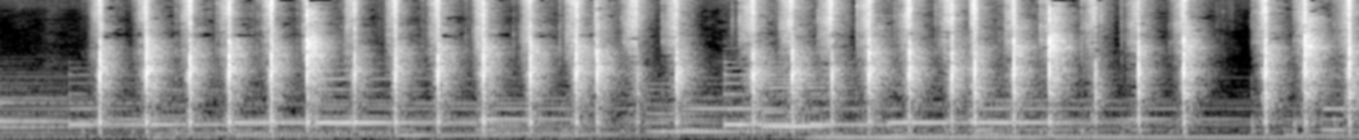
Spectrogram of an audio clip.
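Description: Kitchen knife slicing a peeled Korean radish thinly on a wooden cutting board. Each cut ends in a crisp knock on the board, in a quick, even rhythm of about five cuts a second, over soft background music.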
